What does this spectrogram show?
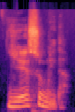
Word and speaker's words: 예수: 그러면 이 여호수아라는 말을 헬라어로 발음하면 이 여호수아 이름이 어떻게 됩니까? 예수입니다. 그러니까 히브리어 여호수아가 헬라어로 예수입니다.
